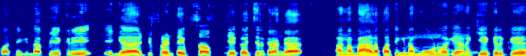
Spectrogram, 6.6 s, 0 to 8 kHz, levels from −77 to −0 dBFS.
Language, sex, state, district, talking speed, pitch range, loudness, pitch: Tamil, male, Karnataka, Chamarajanagar, 45 wpm, 160-175 Hz, -19 LUFS, 170 Hz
